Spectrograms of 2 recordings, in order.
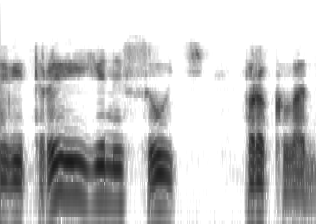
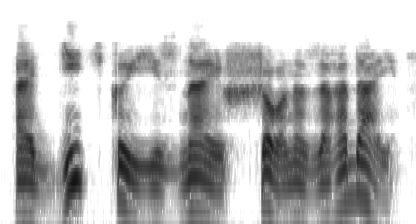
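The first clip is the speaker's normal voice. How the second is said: ordinary delivery, nothing marked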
